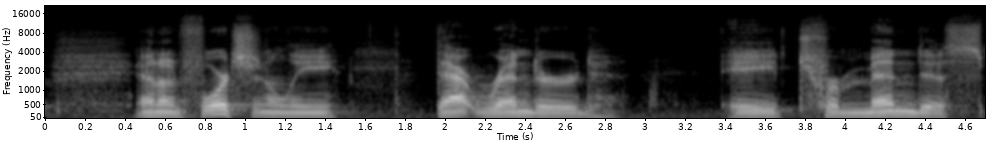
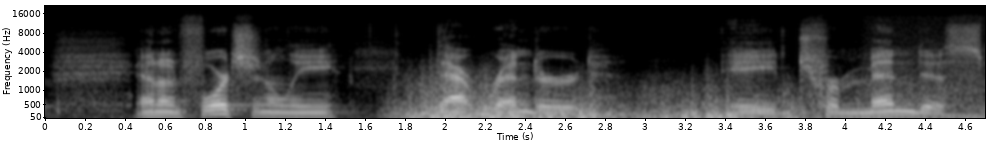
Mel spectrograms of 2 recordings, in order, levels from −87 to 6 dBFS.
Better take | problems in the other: first | rain or running water; loud; from 2 s on; 5 dB below the speech

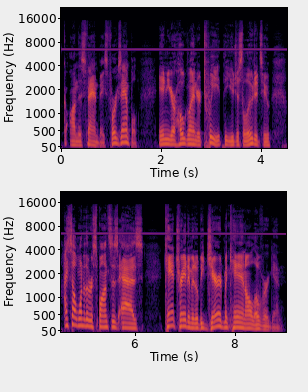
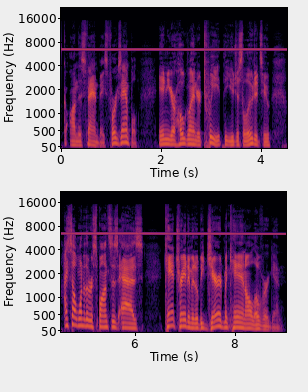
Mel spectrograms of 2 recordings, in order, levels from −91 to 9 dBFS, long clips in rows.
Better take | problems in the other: first | high-pitched whine; loud; throughout; 6.5 kHz, 10 dB below the speech; faint in the first

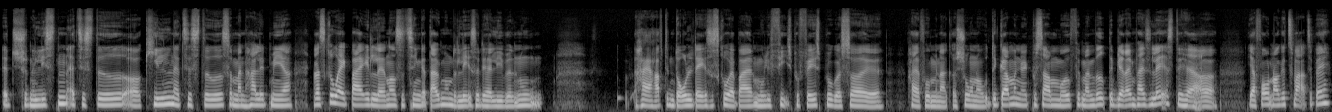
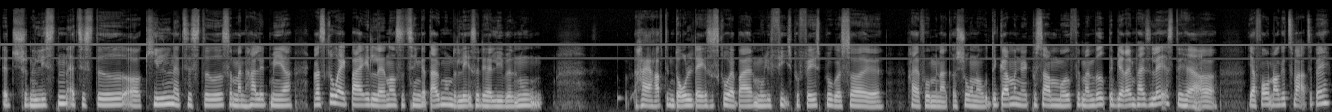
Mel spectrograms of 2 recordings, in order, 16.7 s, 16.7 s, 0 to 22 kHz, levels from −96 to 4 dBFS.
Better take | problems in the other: first | high-pitched whine; noticeable; throughout; 5 kHz, 20 dB below the speech

